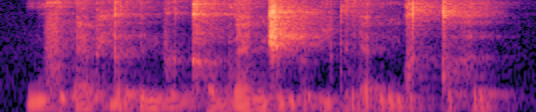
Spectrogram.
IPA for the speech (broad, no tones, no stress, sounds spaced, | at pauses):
w u f ʊ ʔ æ pʰ j ʌ ɾ ə ʔ ɪ m b ə˞ kʰ ʌ b w æ n d͡ʒ ə m b ə˞ ʔ i p r æ ʔ ʊ ŋ ɡ ʊ tː ʊ h ə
